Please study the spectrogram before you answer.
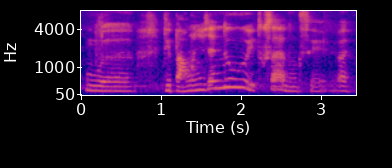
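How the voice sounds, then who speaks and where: A woman speaks in a somewhat low voice. She talks casually, hesitating and restarting as she thinks. A faint background hiss runs under the recording. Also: sing-song, moderate pace, vocal fry, a little mellow. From France, Paris suburbs. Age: 20s. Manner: hesitant, many fillers and restarts. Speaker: interview guest. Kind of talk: casual conversational interview.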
